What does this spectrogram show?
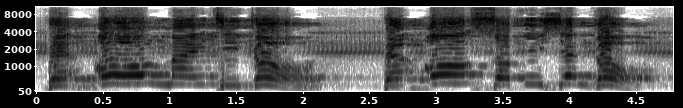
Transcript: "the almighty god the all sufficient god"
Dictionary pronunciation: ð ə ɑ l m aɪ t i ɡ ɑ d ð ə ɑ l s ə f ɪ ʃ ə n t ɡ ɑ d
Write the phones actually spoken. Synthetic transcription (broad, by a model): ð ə ɑ l m aɪ t i ɡ ɑ d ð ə ɑ l s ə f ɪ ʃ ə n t ɡ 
